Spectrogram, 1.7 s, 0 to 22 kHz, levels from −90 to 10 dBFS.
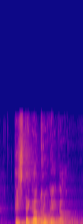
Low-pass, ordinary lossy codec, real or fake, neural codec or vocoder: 10.8 kHz; none; real; none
